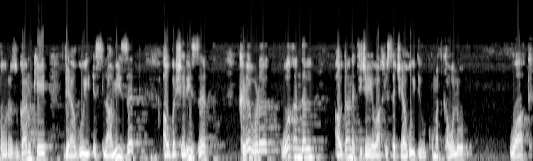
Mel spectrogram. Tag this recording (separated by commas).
Speech, monologue, man speaking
